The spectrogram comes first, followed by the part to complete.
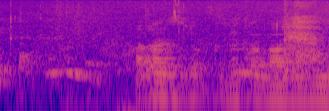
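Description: A faint, low murmured voice, with a short sound about half a second in and a longer drawn-out hum from about a second in.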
